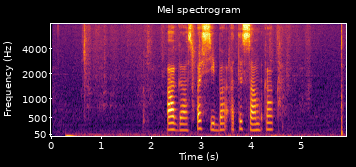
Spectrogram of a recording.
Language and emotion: Russian, neutral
